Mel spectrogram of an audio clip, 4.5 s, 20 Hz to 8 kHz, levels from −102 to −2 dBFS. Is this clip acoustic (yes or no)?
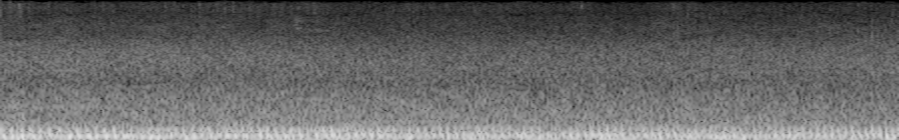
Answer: yes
